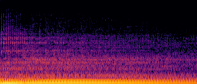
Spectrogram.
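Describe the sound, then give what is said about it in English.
Car engine droning steadily on a long drive to Texas, a low humming tone that eases slightly in loudness before cutting off abruptly at the end. “So I loaded up the car and headed for Texas.”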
